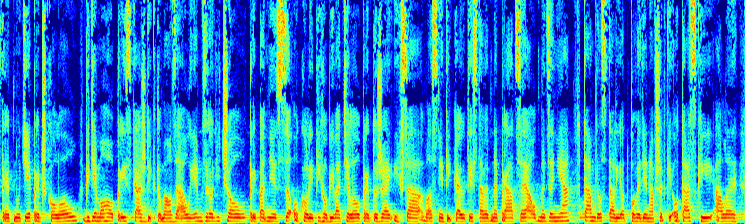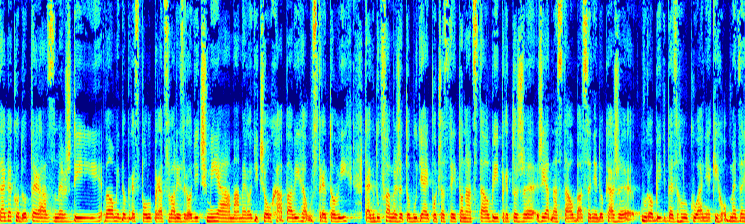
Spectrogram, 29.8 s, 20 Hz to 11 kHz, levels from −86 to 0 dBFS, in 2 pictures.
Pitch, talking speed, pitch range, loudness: 175 Hz, 140 wpm, 170-180 Hz, -11 LUFS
